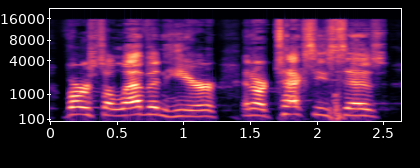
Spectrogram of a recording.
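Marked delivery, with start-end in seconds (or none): none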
